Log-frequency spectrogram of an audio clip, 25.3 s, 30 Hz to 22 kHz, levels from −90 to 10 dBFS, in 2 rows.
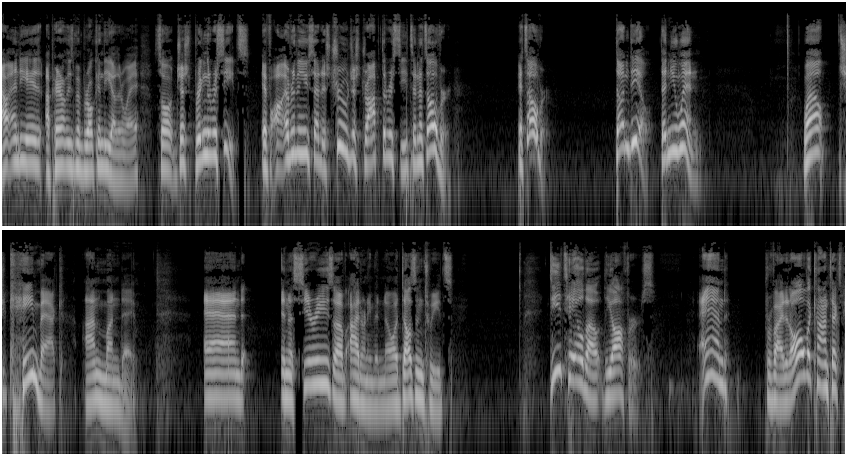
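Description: Clicks recur every 5 s from 1.07 s, after "apparently has", to 21.07 s, before "out the offers". These are likely clock drift buffer slips, each dropping or repeating about 30 samples.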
